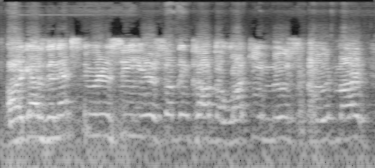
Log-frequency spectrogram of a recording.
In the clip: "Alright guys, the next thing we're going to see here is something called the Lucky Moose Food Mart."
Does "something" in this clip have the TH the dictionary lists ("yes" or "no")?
yes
